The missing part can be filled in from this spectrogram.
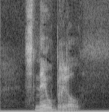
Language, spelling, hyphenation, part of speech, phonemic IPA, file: Dutch, sneeuwbril, sneeuw‧bril, noun, /ˈsneːu̯.brɪl/, Nl-sneeuwbril.ogg
- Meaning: a pair of snow goggles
